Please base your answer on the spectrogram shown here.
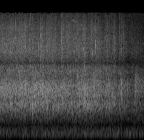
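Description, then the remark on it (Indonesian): Dense applause from a crowd clapping in praise of God, a steady wash of many hands clapping that holds for a couple of seconds, then gradually thins and fades. “Kita kasih tepuk tangan yang paling meriah buat Tuhan kita.”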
